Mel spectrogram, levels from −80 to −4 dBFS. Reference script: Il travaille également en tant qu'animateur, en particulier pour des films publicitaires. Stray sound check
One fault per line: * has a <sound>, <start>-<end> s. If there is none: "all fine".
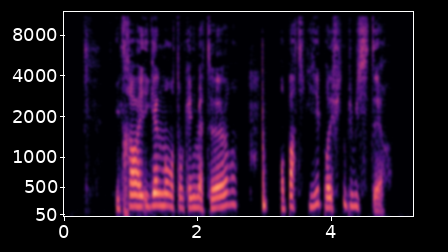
* has a laugh, 2.8-3.1 s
